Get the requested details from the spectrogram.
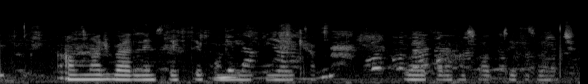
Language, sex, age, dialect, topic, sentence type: Bengali, female, 18-24, Jharkhandi, banking, question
